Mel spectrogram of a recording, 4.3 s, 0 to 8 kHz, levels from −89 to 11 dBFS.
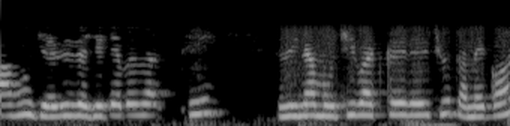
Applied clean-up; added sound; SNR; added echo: classical method Wiener filter.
